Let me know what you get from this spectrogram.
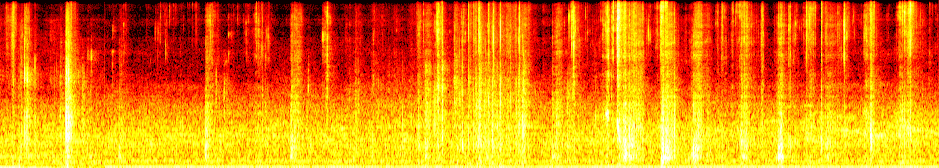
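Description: A person chewing mouthfuls of stir-fried flat rice noodles close to a clip-on microphone, with scattered short wet mouth clicks that come thicker in the second half.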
